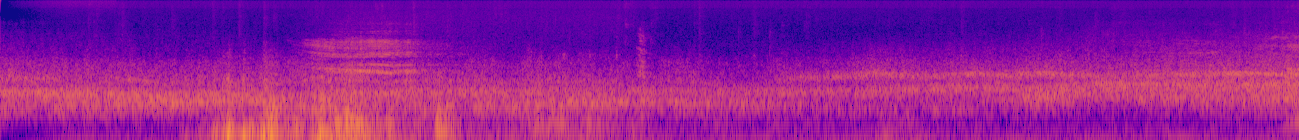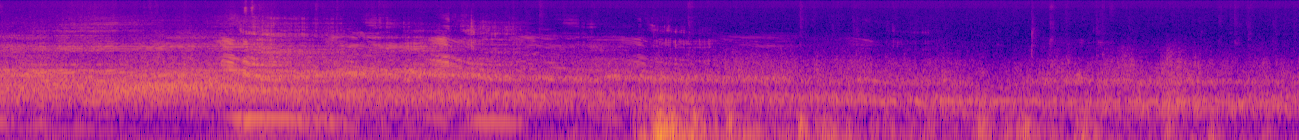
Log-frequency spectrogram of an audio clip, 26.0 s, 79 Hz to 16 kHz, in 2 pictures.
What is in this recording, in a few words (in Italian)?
temporale in lontananza; nuova versione; Inquisitor 2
